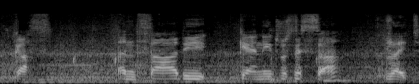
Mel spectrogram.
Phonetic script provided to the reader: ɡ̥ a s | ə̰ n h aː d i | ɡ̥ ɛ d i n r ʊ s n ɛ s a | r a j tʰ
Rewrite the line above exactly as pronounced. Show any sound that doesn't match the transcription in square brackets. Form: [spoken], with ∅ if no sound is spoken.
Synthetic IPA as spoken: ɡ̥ a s | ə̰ n [θ] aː d i | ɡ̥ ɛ [n] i [d] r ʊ s n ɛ s a | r a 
